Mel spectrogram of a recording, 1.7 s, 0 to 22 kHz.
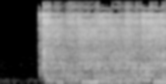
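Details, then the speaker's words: Datsun 260Z after L28 engine install, first start-up: engine catches abruptly and settles into a rough, busy idle with a faint metallic rattle on top, source not yet pinned down. "Well, I'm gonna take these off. That sounded like it was rattling."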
